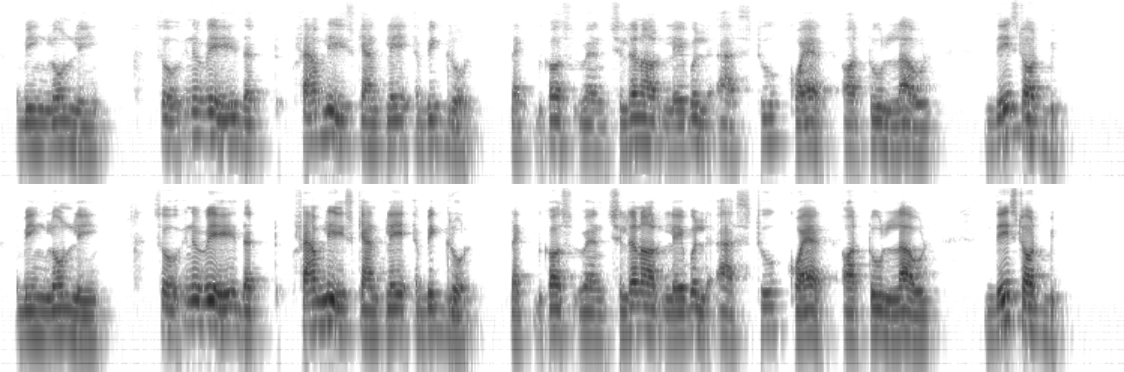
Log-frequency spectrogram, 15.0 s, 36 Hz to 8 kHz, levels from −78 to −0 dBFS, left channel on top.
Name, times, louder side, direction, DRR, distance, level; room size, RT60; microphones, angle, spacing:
voice 1, 0.2-1.3 2.1-3.5 3.9-6.3 6.8-12.4 13.1-14.0, right 5 dB, 90° right, 0.4 m, -26 dB
2.7 x 2.3 x 2.2 m
head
